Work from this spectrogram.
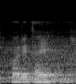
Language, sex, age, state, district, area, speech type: Odia, male, 30-45, Odisha, Balangir, urban, spontaneous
